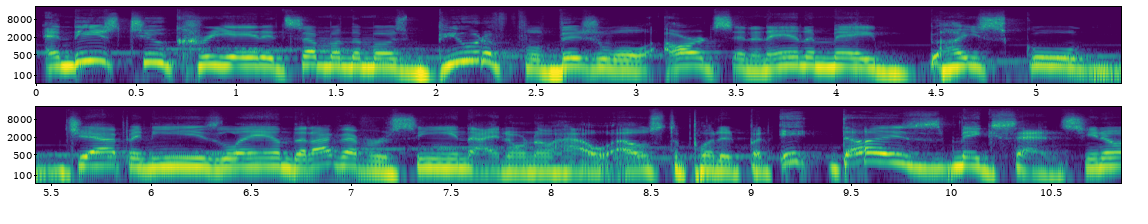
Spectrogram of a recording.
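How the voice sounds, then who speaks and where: A man hosting a casual video game review, talking conversationally with ad-libbed asides and punchy exclamations. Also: sits high.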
